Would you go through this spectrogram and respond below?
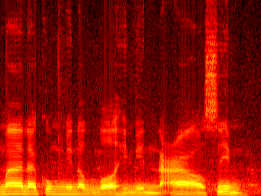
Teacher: Ini nun mati bertemu dengan huruf ain, ya, salah satu huruf halki, maka harus dibaca dengan jelas.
